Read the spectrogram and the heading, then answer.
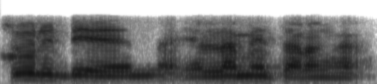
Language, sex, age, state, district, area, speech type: Tamil, male, 60+, Tamil Nadu, Dharmapuri, rural, conversation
